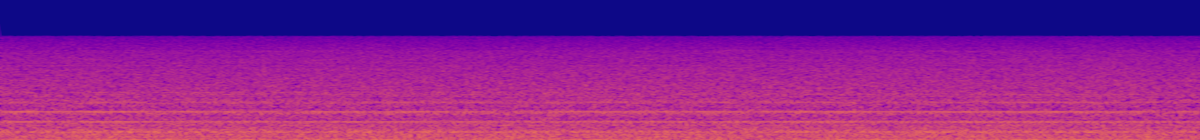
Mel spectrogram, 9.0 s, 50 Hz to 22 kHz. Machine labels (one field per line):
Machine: fan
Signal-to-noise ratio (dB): -6 dB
